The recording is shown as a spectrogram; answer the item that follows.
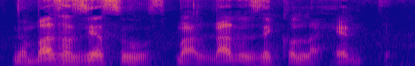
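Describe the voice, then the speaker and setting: A man's voice: medium pitch, animated, a little fast, a little mellow, slightly rough, no echo. A man from Guerrero with a Mexican Spanish accent, telling family anecdotes in a casual way with crude slang and frequent laughs. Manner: laughing often, crude slang, acts out voices. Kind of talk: casual storytelling.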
